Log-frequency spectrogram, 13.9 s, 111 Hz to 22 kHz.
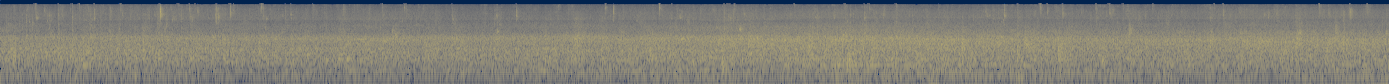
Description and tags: The squeak sounds you hear are not in the original sound once downloaded. They are a strange artifact on this websites playback widget I think.
13 seconds of rain i quickly recorded today at my back door. recorded with a Zoom H5.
